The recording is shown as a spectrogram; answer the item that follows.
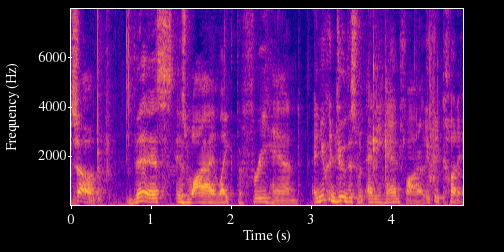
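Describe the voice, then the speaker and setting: Against noticeable background noise, a man speaks at a moderate pace. His intonation is lively. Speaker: 3D printing and cosplay streamer. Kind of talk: casual live stream Q&A.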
